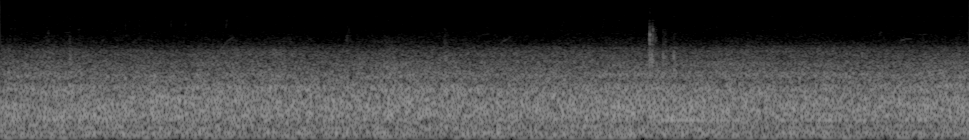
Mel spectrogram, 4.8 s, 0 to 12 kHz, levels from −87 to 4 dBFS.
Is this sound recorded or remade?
recorded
